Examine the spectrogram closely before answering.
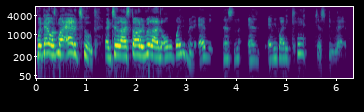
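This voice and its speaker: Extremely high-pitched, a man talks at a fairly quick pace with lively intonation. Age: 60s. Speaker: singer and songwriter. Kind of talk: interview. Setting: live online show.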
